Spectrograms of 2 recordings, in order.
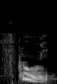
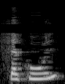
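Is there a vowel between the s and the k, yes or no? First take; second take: no; yes. First: The s and k are said together. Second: A vowel is inserted between s and k. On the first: The speaker calls it right. "शुद्ध उच्चारण" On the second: The speaker calls it wrong. "अशुद्ध उच्चारण"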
